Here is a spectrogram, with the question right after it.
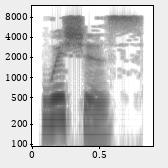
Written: wishes

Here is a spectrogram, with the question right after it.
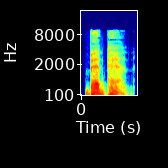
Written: bedpan

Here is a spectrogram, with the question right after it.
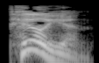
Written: pillion

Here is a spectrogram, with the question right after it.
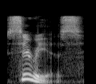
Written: cereus

